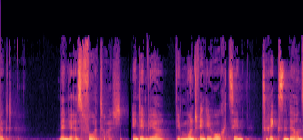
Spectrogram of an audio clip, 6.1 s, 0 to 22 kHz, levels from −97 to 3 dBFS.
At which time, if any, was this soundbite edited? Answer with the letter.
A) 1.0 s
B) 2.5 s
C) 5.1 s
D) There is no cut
B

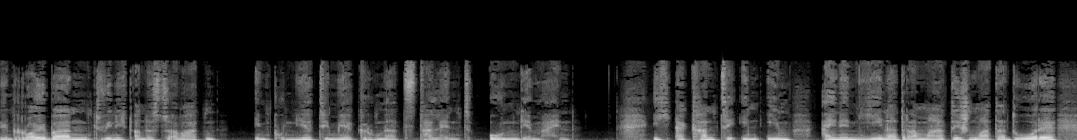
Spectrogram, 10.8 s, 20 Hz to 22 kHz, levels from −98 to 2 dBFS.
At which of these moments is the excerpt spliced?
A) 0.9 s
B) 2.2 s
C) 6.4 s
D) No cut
A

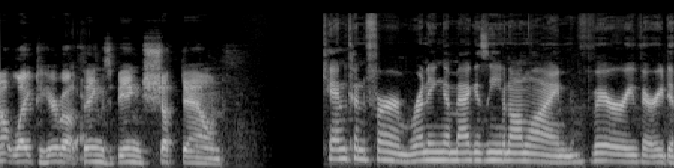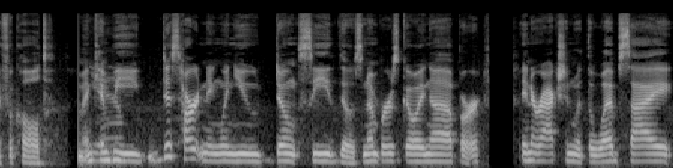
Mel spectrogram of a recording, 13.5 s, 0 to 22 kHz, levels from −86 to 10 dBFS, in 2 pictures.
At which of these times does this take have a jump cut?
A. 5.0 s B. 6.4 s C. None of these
A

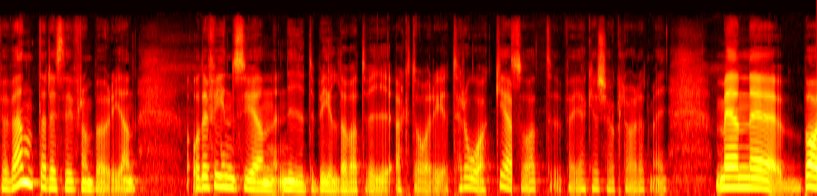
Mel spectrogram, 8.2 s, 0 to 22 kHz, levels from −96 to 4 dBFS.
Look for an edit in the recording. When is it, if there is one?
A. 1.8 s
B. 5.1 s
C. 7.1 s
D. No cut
B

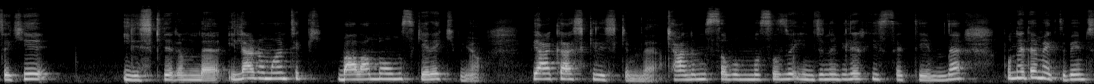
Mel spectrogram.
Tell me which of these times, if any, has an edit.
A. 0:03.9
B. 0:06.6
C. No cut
B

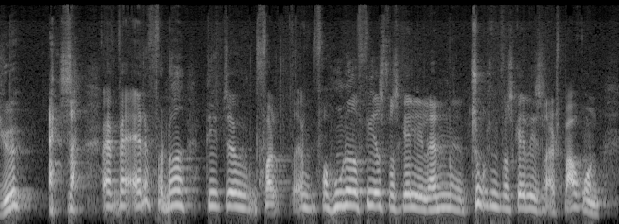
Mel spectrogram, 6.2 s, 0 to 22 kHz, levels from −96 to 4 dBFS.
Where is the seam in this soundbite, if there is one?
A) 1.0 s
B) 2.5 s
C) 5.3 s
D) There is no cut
A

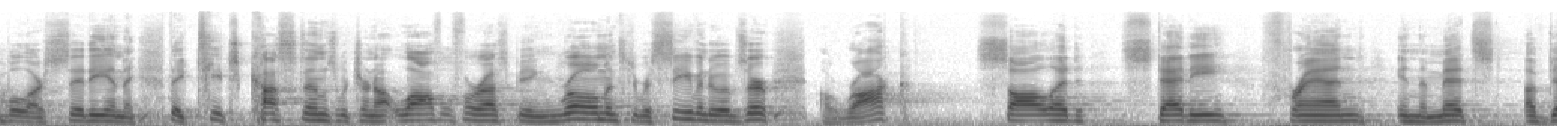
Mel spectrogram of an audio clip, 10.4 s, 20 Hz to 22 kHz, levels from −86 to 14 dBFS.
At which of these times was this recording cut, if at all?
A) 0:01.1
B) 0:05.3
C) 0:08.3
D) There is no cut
B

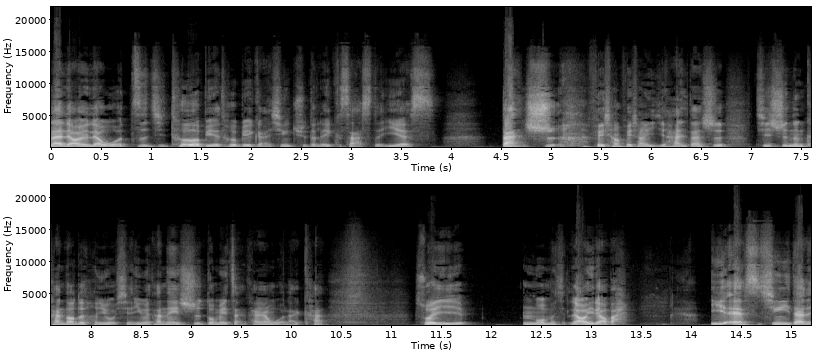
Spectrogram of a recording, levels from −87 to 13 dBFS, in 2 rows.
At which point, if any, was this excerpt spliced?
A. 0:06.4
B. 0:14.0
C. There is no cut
A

